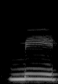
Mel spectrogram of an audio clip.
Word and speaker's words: MEAT: और MEAT होता है, तो इसको भी हम क्या पढ़ते हैं, मीट। यानी कि MEET और MEAT दोनों का ही प्रोनाउंसिएशन क्या होता है, मीट होता है।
